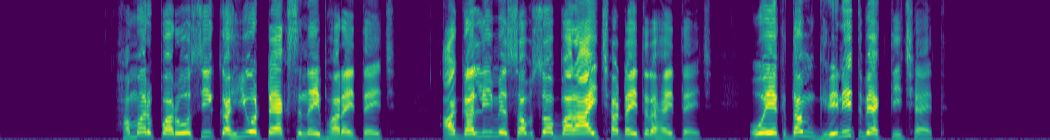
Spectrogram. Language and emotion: Maithili, disgusted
